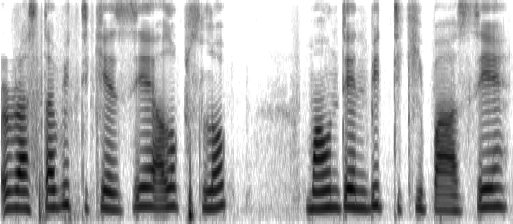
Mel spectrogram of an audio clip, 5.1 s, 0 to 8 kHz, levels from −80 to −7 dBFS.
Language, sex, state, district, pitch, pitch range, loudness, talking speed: Nagamese, female, Nagaland, Kohima, 230 Hz, 220-245 Hz, -17 LUFS, 115 wpm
